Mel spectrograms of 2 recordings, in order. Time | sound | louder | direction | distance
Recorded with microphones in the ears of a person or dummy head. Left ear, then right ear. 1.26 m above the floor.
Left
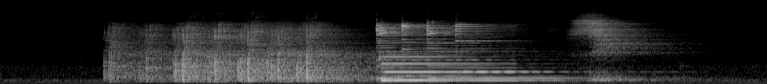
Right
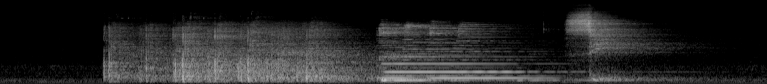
1.0 | running footsteps | right 2 dB | 25° right (ahead or behind) | 3 m
3.8 | a guitar | left 3 dB | 65° left (ahead or behind) | 2.5 m
5.3 | whispering | right 3 dB | 60° right (ahead or behind) | 1.4 m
